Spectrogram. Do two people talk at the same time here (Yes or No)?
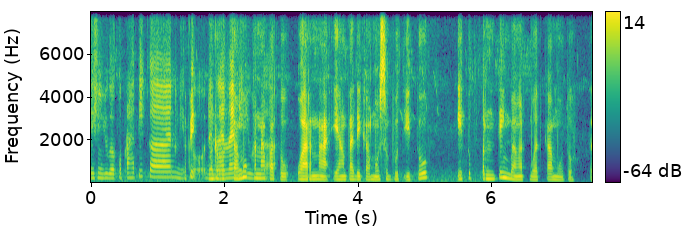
Yes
